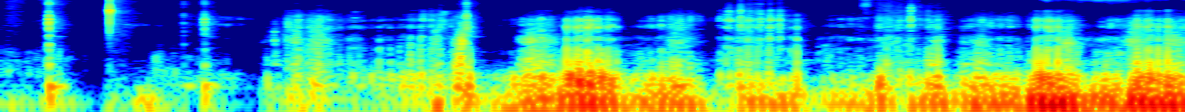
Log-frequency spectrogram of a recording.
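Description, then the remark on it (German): A cat sitting on a person's lap purrs, a steady low rumbling that swells louder over a few seconds, preceded by a few sharp scratchy clicks at the start as it scratches at a microphone pop filter. “Oh, Katze. Ich dachte gerade, wer kratzt da an seinem Popschutz?”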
